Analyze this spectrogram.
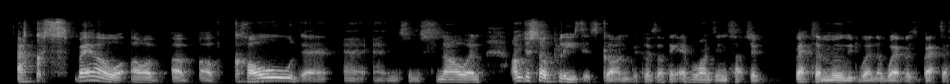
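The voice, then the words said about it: London English accent. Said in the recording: “if you haven't already guessed by ... accent. My accent is from London”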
